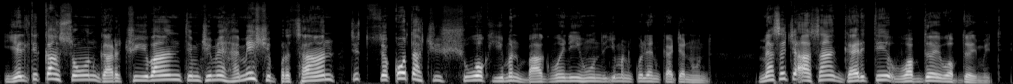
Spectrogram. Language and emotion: Kashmiri, neutral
